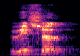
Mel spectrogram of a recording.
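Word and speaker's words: whistle: तो इसको क्या बोलेंगे, विसिल। विसिल, विसिल नहीं है, विसिल, विशल, विशल। STLE को सल, सल बोलेंगे, और ये वी, H साइलेंट रहेगा तो विशल।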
